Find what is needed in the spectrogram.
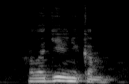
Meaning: dative plural of холоди́льник (xolodílʹnik)
- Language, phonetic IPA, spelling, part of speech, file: Russian, [xəɫɐˈdʲilʲnʲɪkəm], холодильникам, noun, LL-Q7737 (rus)-холодильникам.wav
